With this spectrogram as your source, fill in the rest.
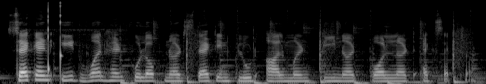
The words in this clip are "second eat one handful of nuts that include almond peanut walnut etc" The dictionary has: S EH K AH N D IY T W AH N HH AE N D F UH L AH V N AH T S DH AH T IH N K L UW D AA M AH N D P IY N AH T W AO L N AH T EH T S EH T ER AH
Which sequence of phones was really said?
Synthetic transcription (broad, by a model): S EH K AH N D IY T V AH N HH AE N D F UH L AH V N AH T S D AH T IH N K L UW D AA M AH N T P IY N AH T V AO L N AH T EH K S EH T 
